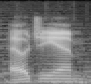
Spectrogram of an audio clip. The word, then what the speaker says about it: Elgyem: I never like these names, but they actually have a cool origin because it's literally the letters LGM as in Little Green Monsters and BEM as in Bug-Eyed Monsters.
